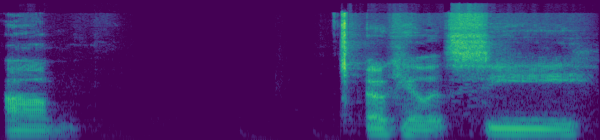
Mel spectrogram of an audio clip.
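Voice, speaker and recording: A man hosting a casual livestream Q&A as a genealogist, talking in a halting way with many ums and restarts as he reads viewer questions aloud. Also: fairly low pitch, little pitch movement, fairly bright tone, husky.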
